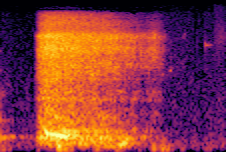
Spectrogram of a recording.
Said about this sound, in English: Everybody, take a breath wherever you are in the world listening to this right now. Let's breathe in.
